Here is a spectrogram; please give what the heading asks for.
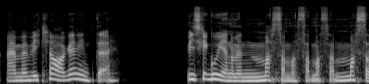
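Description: Nothing goes wrong in this short bit of speech; there's no glitch, dropout or distortion to point to anywhere along the way.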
